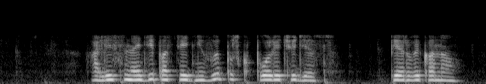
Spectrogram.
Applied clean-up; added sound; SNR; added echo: none; none; none; none.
